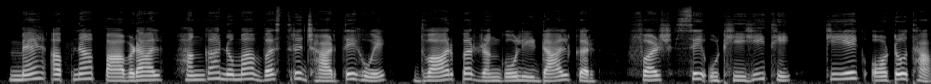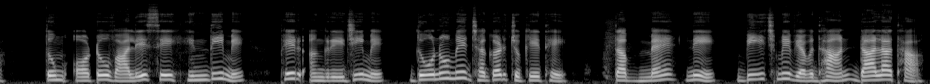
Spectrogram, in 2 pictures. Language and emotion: Hindi, neutral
